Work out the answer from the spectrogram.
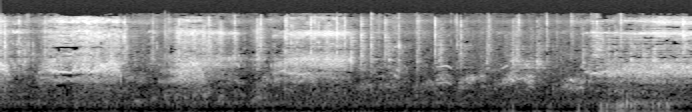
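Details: Little black cormorant chick crying while its mother feeds it: harsh, hissing squeals in bursts of about a second, separated by short pauses, with a steady rasping tone throughout.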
